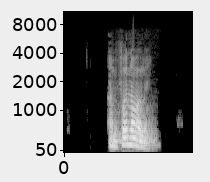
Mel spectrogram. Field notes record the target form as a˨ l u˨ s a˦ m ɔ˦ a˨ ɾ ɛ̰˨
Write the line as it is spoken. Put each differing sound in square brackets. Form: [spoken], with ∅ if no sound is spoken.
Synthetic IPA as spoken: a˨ l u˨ [f] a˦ [n] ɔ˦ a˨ [l] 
